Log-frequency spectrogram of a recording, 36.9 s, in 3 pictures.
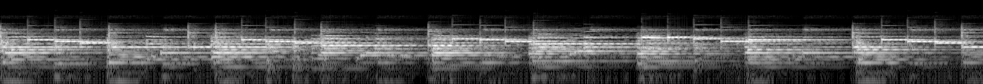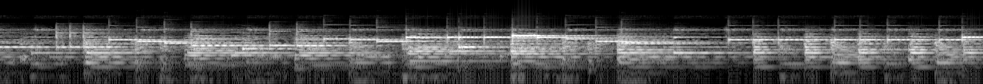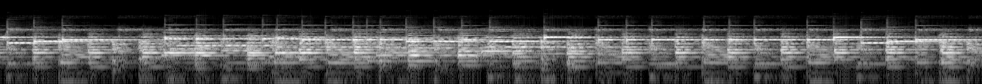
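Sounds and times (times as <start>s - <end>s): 
Christmas song in a cafeteria: 0.0s - 36.8s.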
